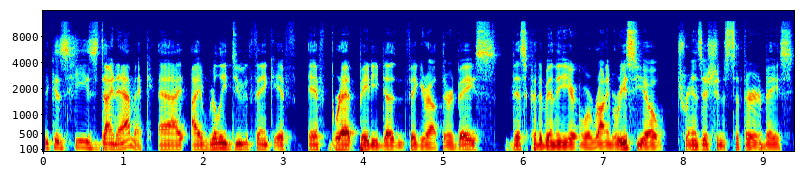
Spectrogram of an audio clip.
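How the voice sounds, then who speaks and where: Against a quiet background, a man with a fairly low pitch uses a normal speaking voice at a moderate pace, with ordinary pitch variation and hardly any pauses. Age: 30s. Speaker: baseball radio play-by-play announcer. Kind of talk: casual interview.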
